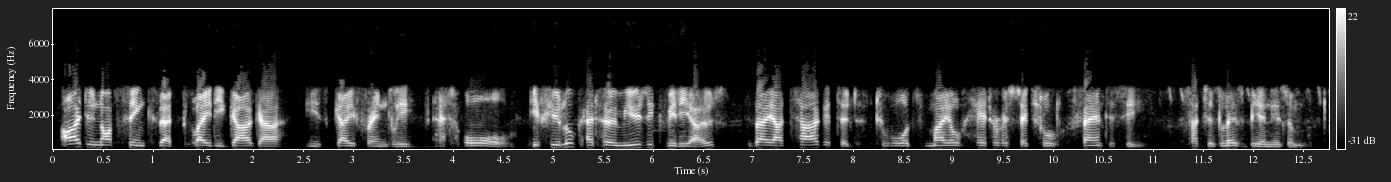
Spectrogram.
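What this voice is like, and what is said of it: Australian accent. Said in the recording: “that accent ... reached out to us from Australia”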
